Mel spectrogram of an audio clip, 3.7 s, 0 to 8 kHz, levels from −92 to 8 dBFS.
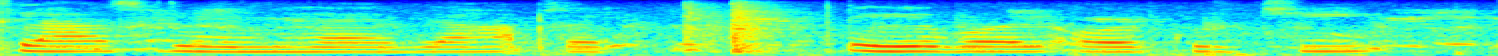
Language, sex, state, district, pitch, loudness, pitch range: Hindi, female, Maharashtra, Gondia, 255 Hz, -17 LUFS, 245-270 Hz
